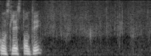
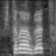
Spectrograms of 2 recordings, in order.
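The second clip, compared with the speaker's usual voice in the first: Je tremblote with a pitched-up, teasing Quebec twang; playful hint of Québécois on Je tremblote; mock Quebec accent; 7 semitones higher, much slower than usual. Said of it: "il faut pas se moquer des accents".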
